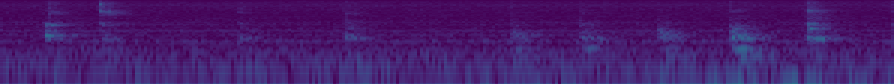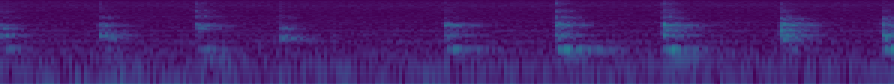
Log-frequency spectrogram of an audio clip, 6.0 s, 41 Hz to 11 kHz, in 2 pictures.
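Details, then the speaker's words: Mazak Integrex e650 mill-turn machining a coupling with a worn five-flute end mill during roughing: sharp, irregular ticks about two to three per second over the machine hum, the cuts tending to chatter; a change of tool is planned for the finish cuts. "when i finished roughing this the last cuts in here when it was cutting down at this end sounded like they kind of wanted to chatter a little bit"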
